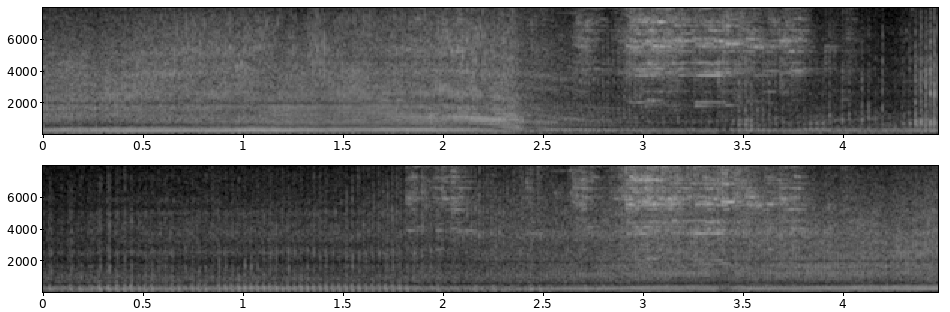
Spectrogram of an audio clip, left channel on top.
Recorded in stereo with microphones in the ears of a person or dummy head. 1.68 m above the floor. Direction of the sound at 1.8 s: 45° right (ahead or behind).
